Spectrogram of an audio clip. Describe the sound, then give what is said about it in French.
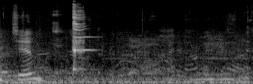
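A couple of bright glassy clinks ring out as drinks are served and one is spilled, the sharpest clink about midway, over a low murmur of background voices and clatter. “Ah, voici nos drinks. Merci.”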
